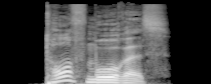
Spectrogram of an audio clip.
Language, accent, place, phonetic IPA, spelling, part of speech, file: German, Germany, Berlin, [ˈtɔʁfˌmoːʁəs], Torfmoores, noun, De-Torfmoores.ogg
- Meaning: genitive singular of Torfmoor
